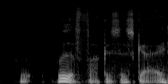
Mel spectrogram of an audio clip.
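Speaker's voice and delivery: quiet whisper under the breath. Retelling a question to a companion about a stranger, imitating a whisper under breath. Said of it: "whisper to him under my breath".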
